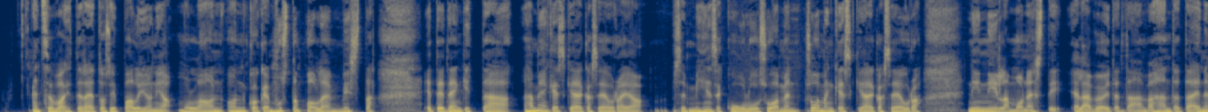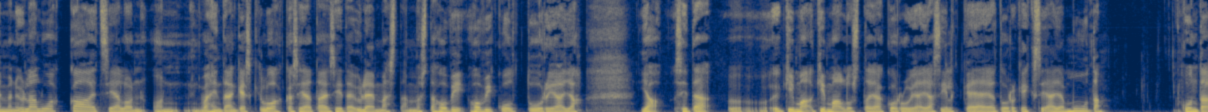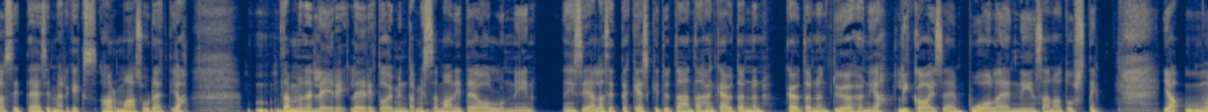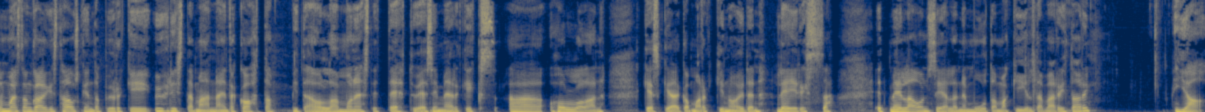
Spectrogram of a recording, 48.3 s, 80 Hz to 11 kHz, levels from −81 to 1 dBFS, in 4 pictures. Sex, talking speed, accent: female, 140 wpm, native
